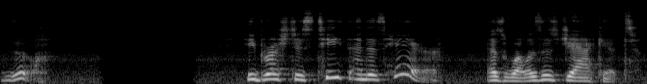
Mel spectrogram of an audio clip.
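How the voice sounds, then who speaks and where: A woman narrating a children's story in an expressive, dramatic way, stretching words for emphasis. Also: medium pitch, slow pace. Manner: animated, dramatic delivery with emphatic word stretching. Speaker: storybook reader.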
